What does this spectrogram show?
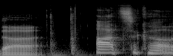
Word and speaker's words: Atsuko: And Atsuko is how you say her name, by the way, everyone.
